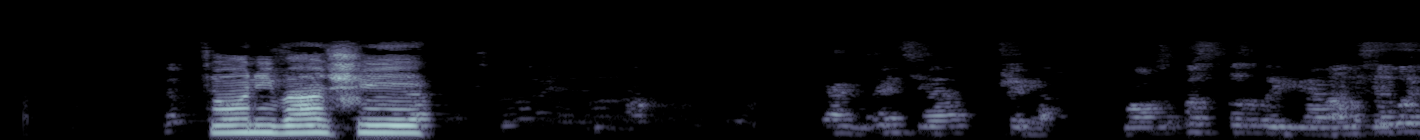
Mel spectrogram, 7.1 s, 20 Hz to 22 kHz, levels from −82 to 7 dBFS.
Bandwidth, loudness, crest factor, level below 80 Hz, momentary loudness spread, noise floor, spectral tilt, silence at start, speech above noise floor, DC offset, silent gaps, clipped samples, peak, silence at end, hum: 7.6 kHz; -19 LUFS; 24 dB; -72 dBFS; 27 LU; -86 dBFS; -6 dB/octave; 1.05 s; 63 dB; under 0.1%; none; under 0.1%; -2 dBFS; 0 s; none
